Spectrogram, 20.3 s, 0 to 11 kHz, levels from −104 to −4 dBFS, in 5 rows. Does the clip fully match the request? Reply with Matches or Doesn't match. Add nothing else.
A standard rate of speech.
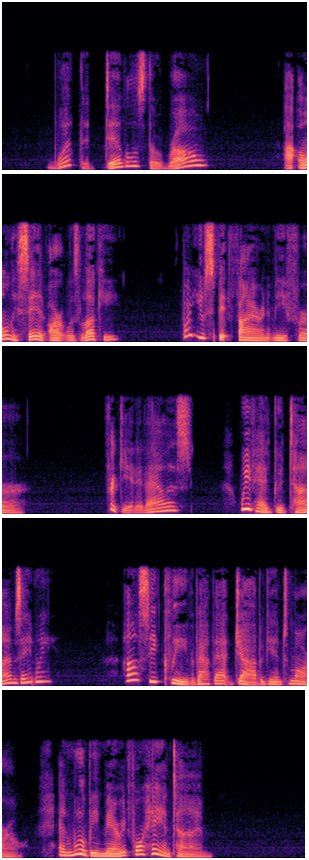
Doesn't match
